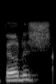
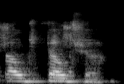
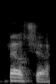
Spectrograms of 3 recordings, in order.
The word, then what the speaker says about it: Feldshuh: Yeah, Tova, how do you say it? Tova Feldish? – I think it's Feldshuh. – Feldshuh, okay.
